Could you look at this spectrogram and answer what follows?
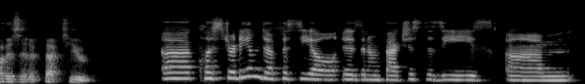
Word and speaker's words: Clostridium difficile: how to pronounce it how do you pronounce it it's called Clum defal okay and I'll take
